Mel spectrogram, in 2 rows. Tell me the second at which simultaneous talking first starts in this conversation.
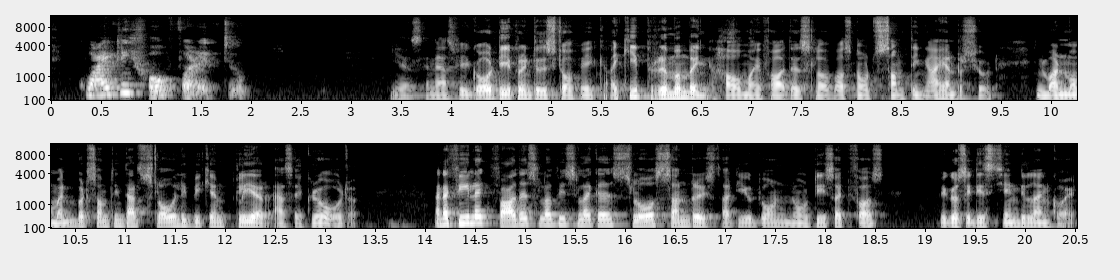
none

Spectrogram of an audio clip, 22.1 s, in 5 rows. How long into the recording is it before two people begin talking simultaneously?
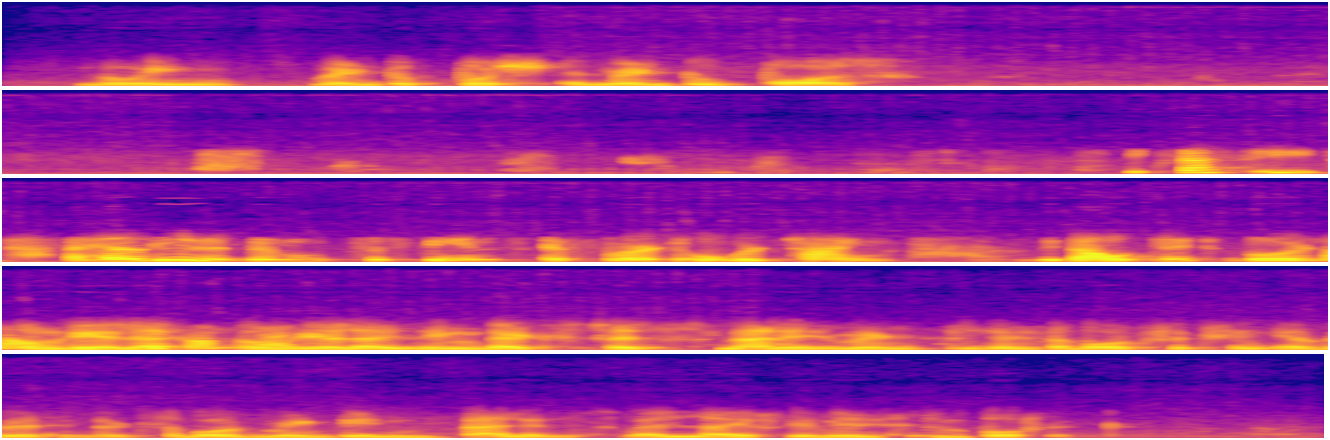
13.3 s

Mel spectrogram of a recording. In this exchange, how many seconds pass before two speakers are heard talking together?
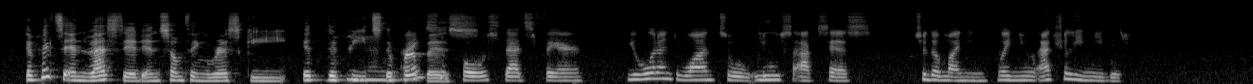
3.5 s

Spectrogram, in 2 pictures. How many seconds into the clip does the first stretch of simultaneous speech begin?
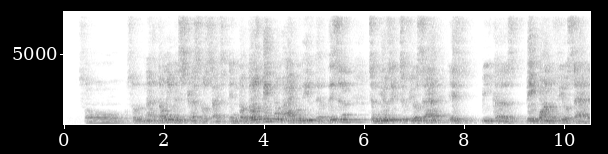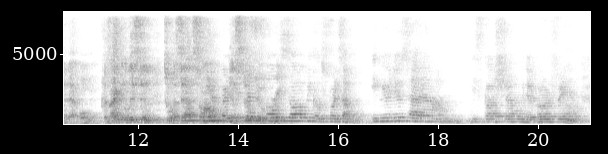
13.2 s

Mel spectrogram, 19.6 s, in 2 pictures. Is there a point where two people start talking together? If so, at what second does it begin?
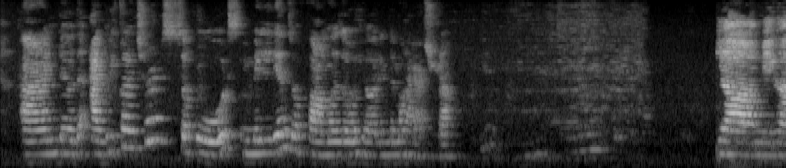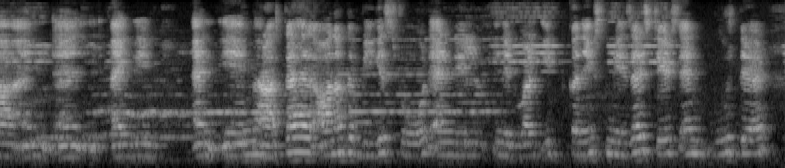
none

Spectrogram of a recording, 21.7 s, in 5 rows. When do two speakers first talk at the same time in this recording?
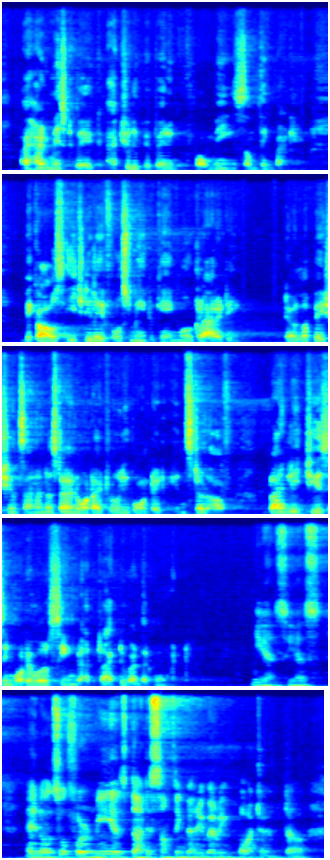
none

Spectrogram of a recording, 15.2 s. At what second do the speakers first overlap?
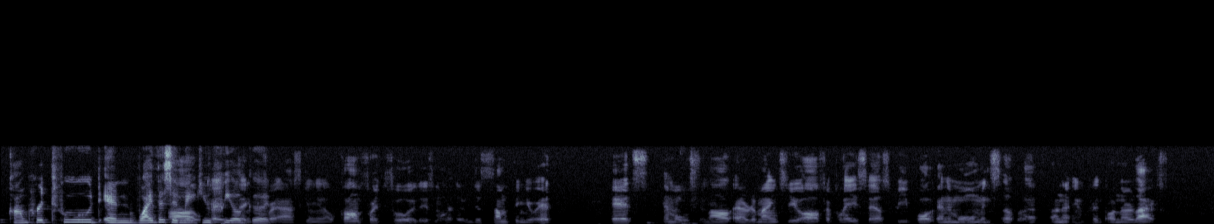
2.1 s

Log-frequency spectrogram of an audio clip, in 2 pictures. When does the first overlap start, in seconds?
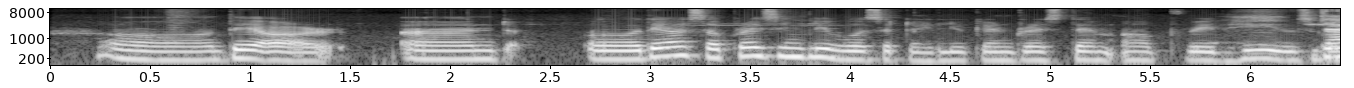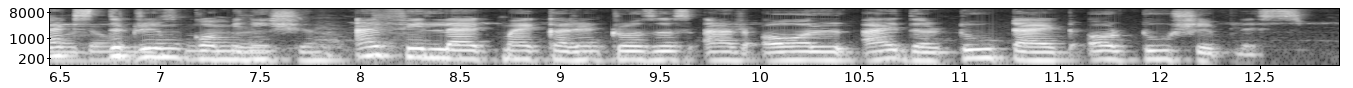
6.3 s

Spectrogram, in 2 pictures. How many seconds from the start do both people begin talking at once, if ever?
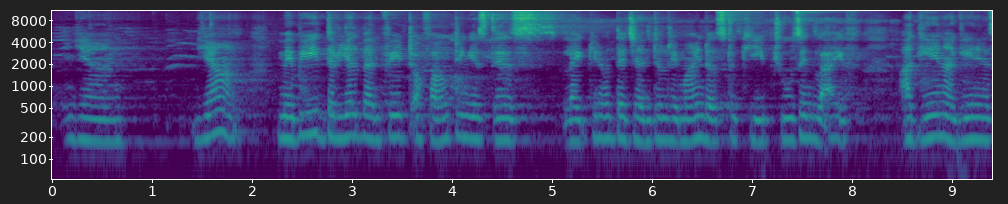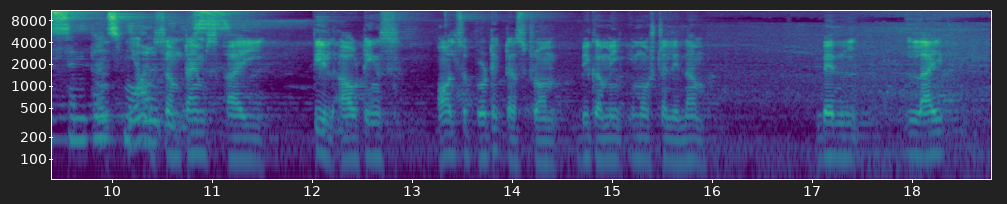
9.9 s

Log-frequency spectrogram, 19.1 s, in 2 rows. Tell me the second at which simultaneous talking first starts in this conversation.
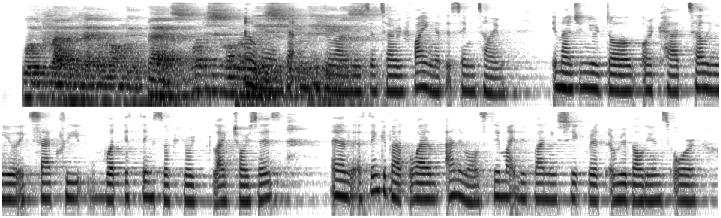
3.2 s

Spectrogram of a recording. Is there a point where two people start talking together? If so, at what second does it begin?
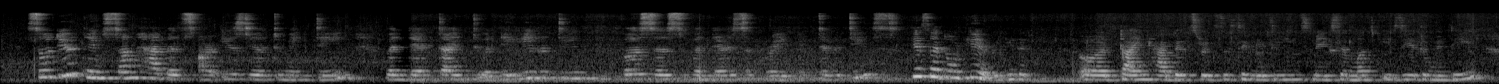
none

